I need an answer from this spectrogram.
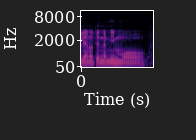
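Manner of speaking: usual speaking voice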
